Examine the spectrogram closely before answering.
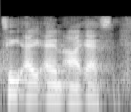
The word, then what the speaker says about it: Tanis: Only asked because we had this lovely lady messaging, and I kept calling her Tanis, and her name, because it's spelled T-A-N-I-S, and it's Tanis.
